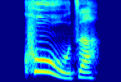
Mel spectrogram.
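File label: "ku4 zi5", Chinese; HSK; HSK3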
